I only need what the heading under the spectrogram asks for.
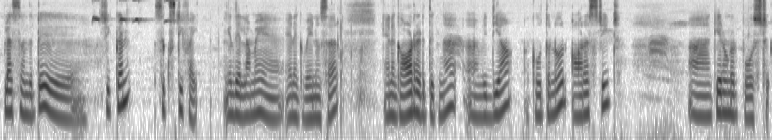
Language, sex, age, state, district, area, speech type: Tamil, female, 18-30, Tamil Nadu, Nagapattinam, rural, spontaneous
